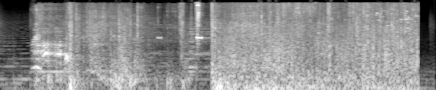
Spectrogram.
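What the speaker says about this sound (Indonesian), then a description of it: "Karena markas ini akan meledak, dalam waktu beberapa detik lagi." A loud cinematic explosion as a base blows up in an action film, erupting after a burst of crashing and clattering, then a dense roaring blast holds for several seconds before cutting off abruptly.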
